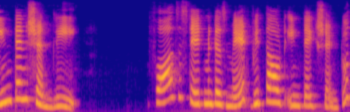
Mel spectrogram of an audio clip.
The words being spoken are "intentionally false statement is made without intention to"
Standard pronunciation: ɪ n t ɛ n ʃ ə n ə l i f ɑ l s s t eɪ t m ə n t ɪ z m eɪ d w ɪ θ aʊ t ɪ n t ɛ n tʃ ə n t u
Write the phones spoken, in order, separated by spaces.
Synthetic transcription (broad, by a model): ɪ n t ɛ n ʃ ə n l i f ɑ l s s t eɪ t m ə n t ɪ z m eɪ d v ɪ t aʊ t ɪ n t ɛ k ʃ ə n t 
